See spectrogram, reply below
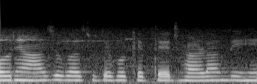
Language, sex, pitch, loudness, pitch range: Urdu, female, 190 Hz, -18 LUFS, 185-195 Hz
